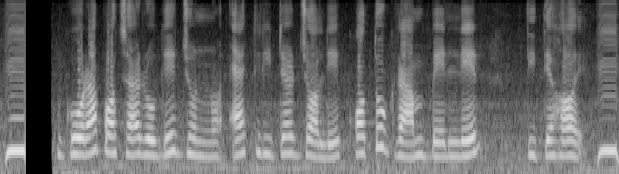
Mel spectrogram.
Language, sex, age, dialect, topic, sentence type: Bengali, female, 18-24, Standard Colloquial, agriculture, question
